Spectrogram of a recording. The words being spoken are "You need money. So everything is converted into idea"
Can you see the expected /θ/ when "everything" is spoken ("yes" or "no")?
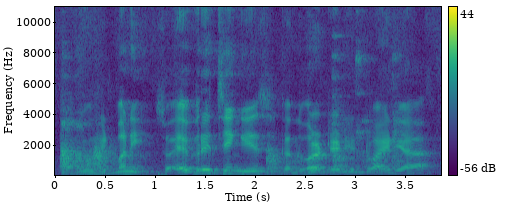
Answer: no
